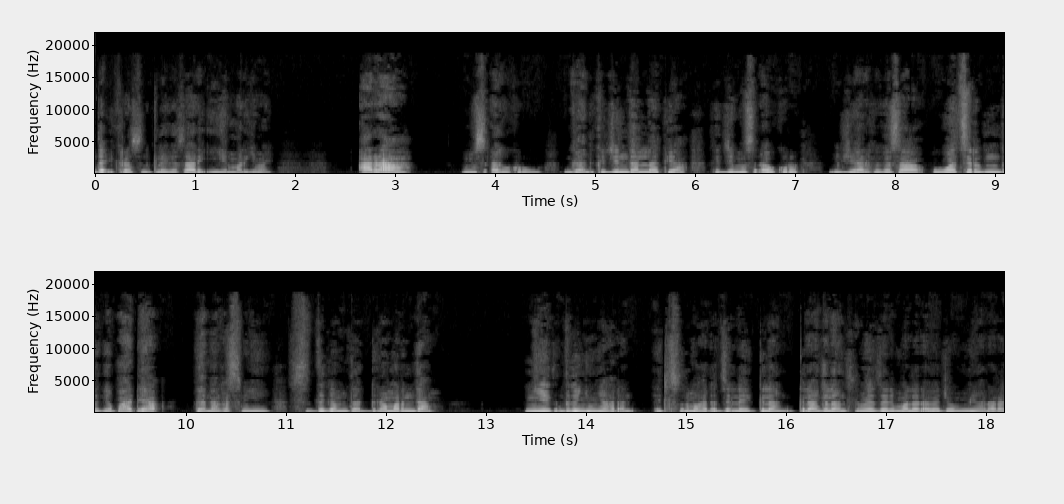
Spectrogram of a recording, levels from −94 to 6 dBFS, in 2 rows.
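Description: The speech has likely been through generation loss, passing through a lossy AAC-style encoder around ten times, each pass requantising on a shifted frame grid, so coding noise and spectral gaps pile up rather than staying fixed. Nothing survives above 18.6 kHz, which fits a 96 kbit/s setting, yet the whole clip sounds more swirly and hollow than that rate should give, with a smeared, watery texture and softened consonant attacks from start to finish.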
